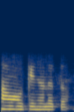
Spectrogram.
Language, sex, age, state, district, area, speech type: Malayalam, female, 18-30, Kerala, Malappuram, rural, conversation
